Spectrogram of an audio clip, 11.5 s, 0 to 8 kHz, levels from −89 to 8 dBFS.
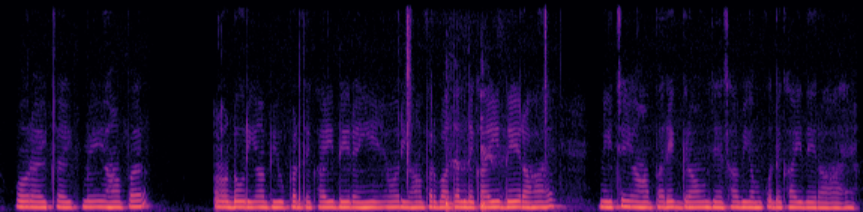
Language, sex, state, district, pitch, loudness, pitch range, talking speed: Kumaoni, female, Uttarakhand, Tehri Garhwal, 200 Hz, -27 LUFS, 195-205 Hz, 180 wpm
